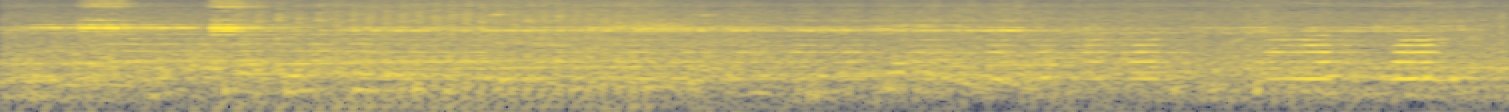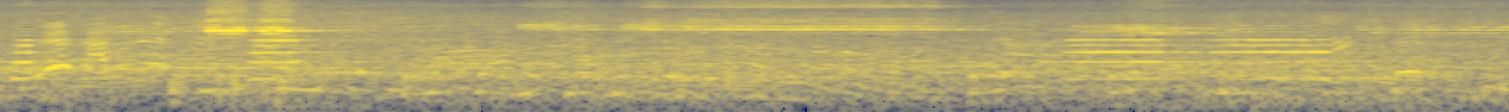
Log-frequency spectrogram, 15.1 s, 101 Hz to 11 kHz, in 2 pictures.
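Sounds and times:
vehicle horns honking: 0.0 - 9.2, 10.2 - 15.0
crowd voices: 0.0 - 15.0.

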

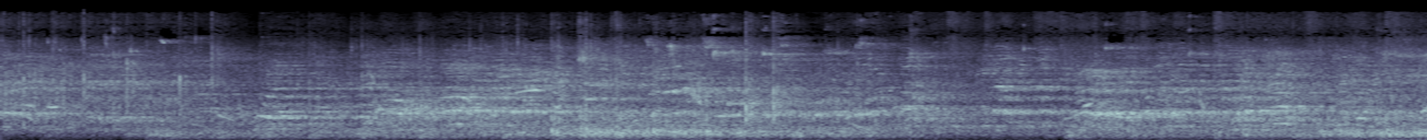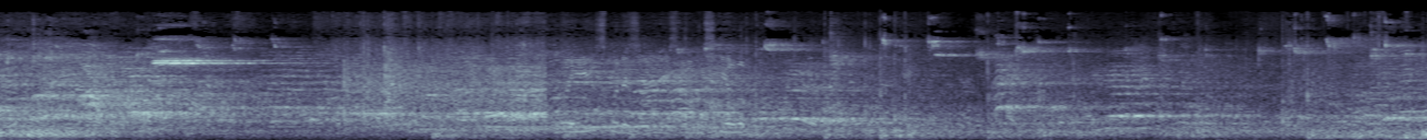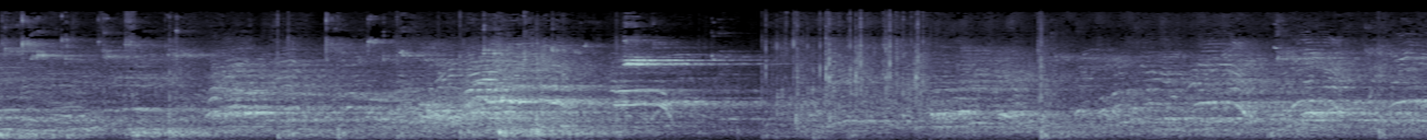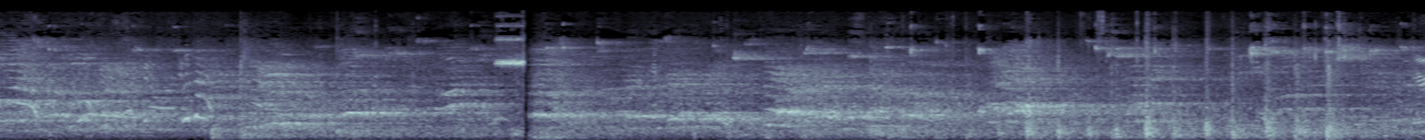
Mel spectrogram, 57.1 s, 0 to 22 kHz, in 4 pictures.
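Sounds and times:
echoing voices: 0.0 - 57.0.

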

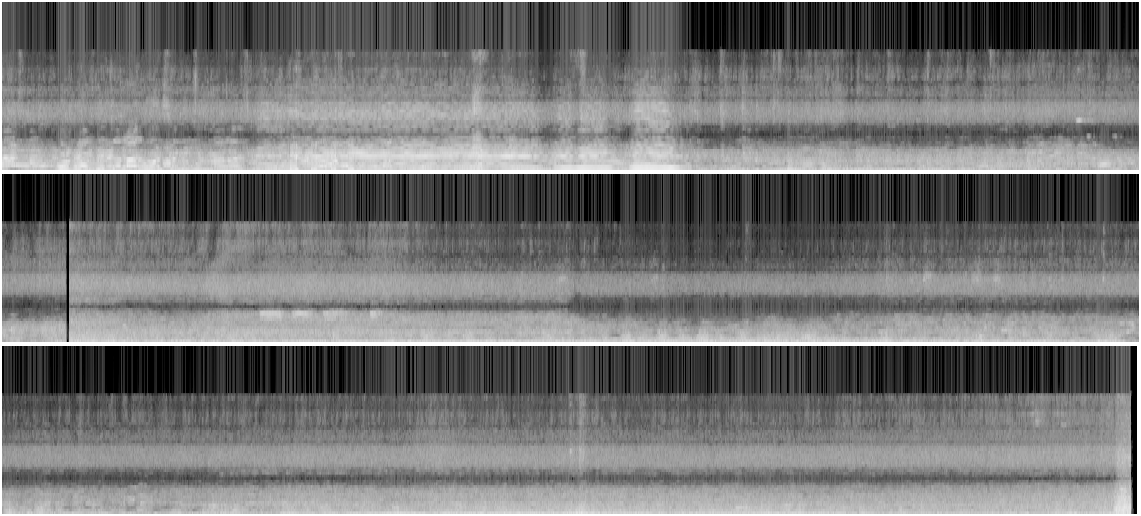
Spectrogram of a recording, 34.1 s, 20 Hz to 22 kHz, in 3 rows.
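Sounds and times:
bus engine rumbling: 0.0 - 34.0
road traffic noise: 0.0 - 34.0.

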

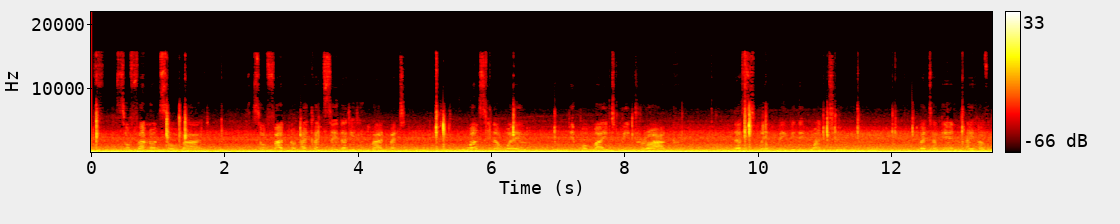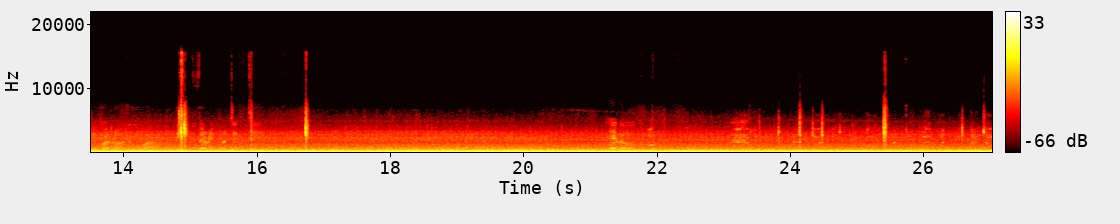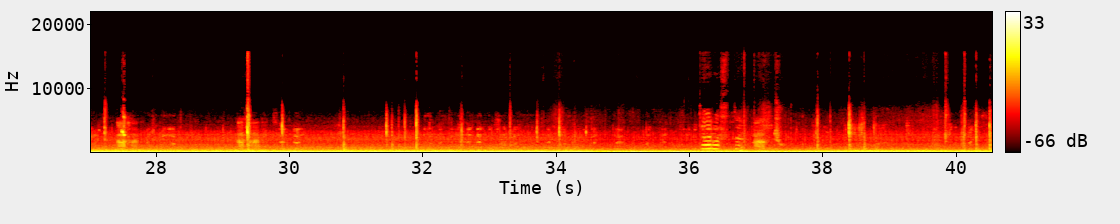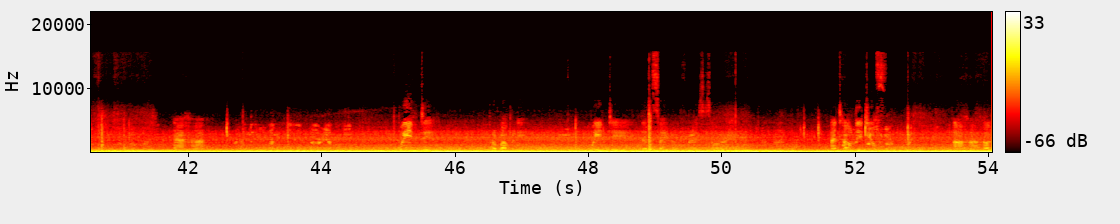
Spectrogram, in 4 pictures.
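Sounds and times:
bus engine and road rumble: 0.0 - 54.0.

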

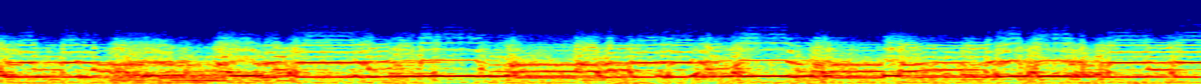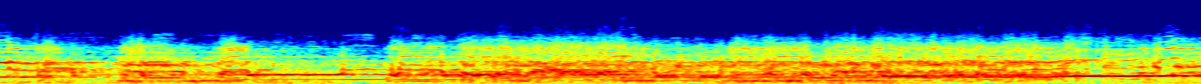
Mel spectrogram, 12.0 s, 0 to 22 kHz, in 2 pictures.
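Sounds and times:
electric guitar melody: 0.0 - 12.0
rock band backing: 0.0 - 12.0.

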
